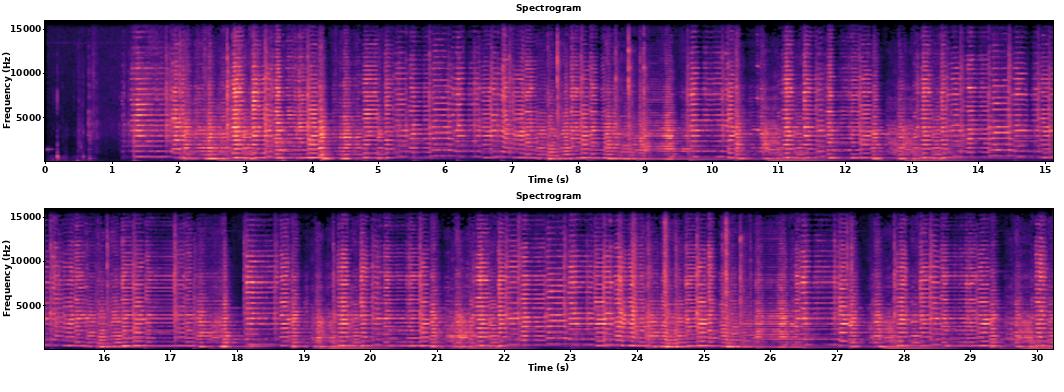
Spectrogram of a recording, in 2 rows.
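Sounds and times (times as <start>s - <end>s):
polska folk tune in G major: 0.0s - 30.2s.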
